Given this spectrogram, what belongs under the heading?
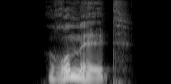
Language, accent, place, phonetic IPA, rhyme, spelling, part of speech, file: German, Germany, Berlin, [ˈʁʊml̩t], -ʊml̩t, rummelt, verb, De-rummelt.ogg
- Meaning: inflection of rummeln: 1. third-person singular present 2. second-person plural present 3. plural imperative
